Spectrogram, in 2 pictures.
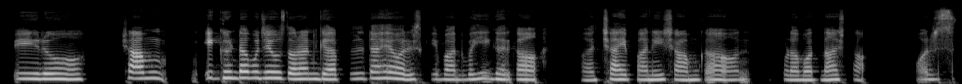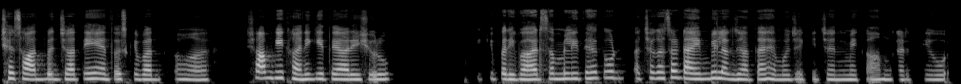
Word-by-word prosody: फ़िर 255 -1 +2 0.8
शाम 280 -1 +4 0.5
1 290 -1 +1
घंटा 300 0 +4
मुझे 295 0 +1
उस 290 -1 +2
दौरान 250 0 +3
गैप 235 -1 +2
मिलता 260 +2 -4
है 285 0 +1
और 250 -4 +3
इसके 235 +1 -6
बाद 225 -1 -2
वही 255 +3 -1
घर 240 -2 +1
का, 225 -2 +1 0.5
अ, 195 0 -5
चाय 230 -2 +2
पानी 215 0 +1
शाम 210 -2 0
का, - - -2 0.7
थोड़ा 205 -1 -1
बहुत 205 0 0
नाश्ता 220 +2 -2 0.5
और 230 - -5
स 235 - -5
6-7 255 -4 +4
बज 235 0 -1
जाते 235 +1 +1
हैं। 255 -2 +2
तो 230 - -3
इसके 240 -1 -4
बाद 225 -1 0 0.2
अ, 220 -2 -2 0.5
शाम 290 -1 +4
के 295 0 +4
खाने 240 -4 +2
की 250 +1 +1
तैयारी 230 -1 +3
शुरू 235 +1 0 0.6
क्योंकि 235 +2 -21
परिवार 230 -1 +4
सम्मिलित 255 +2 -1
है, 280 +1 +1
तो 305 +1 -3 0.2
अच्छा 275 +2 -5
ख़ासा 285 +3 +1
टाइम 255 -1 +3
भी 290 - +2
लग 265 -4 +2
जाता 230 0 0
है, 245 0 +2
मुझे 225 +2 -3
किचन 225 0 -5
में 225 0 0
काम 230 +1 -3
करते 220 +1 -10
हो। 220 +1 -4
235 Hz, 180 wpm, -22 LUFS, 225-260 Hz, 0.8 s, शाम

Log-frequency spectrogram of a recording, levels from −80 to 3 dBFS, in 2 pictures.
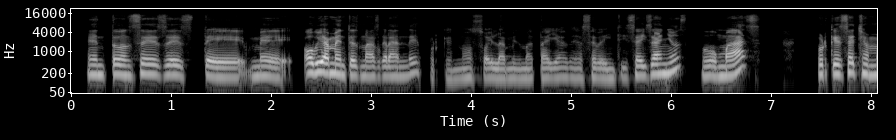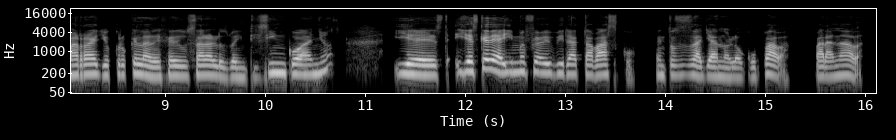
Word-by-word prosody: Entonces, 185 0 -2
este, 165 -4 -1
me 160 -2 -5
obviamente 205 -4 +5
es 170 - -7
más 160 -1 -4
grande 165 +5 -5
porque 130 - -20
no 140 +3 -12
soy 140 +1 -7
la 140 -1 -5
misma 135 0 -11
talla 145 +1 -9
de 145 -1 -14
hace 140 +1 -11
26 145 +5 -7
años, 215 +11 0
o 165 -1 -4
más. 170 - +1 0.6
Porque 185 0 -1
esa 200 +3 0
chamarra 185 -1 +2
yo 180 -2 -4
creo 180 0 -7
que 200 - -2
la 180 -3 +3
dejé 155 +2 -1
de 170 - 0
usar 180 +2 0
a 180 - +3
los 160 -3 -3
25 160 +7 0
años, 190 - -1 0.6
y 200 0 +3
este 180 -2 +5
y 225 +2 +3
es 230 - +5
que 275 - +9
de 260 - +8
ahí 215 0 +4
me 225 +1 -2
fui 220 +2 -2
a - - 0
vivir 200 -1 -1
a 190 - +1
Tabasco. 185 0 -1 0.2
Entonces 180 +1 -9
allá 165 -1 +1
no 155 -1 -6
la 150 - -2
ocupaba, 155 +5 -1 0.2
para 165 -1 0
nada. 180 +2 -2
175 Hz, 195 wpm, -22 LUFS, 155-195 Hz, 0.6 s, que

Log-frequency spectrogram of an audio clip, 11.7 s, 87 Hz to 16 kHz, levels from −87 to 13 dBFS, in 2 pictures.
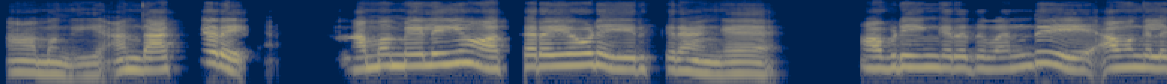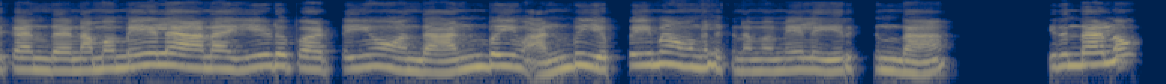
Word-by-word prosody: ஆமங்கய்யா. 160 -4 -5
அந்த 220 0 -1
அக்கறை, 225 +10 +3 0.6
நம்ம 240 +4 +3
மேலயும் 295 +4 +4
அக்கறையோடு 270 +4 +3
இருக்குறாங்க. 210 -6 -2 0.7
அப்படிங்குறது 245 -1 -1
வந்து 275 +8 -1 0.3
அவங்களுக்கு 245 -2 -1
அந்த 215 -1 -4
நம்ம 215 +2 -1
மேல 295 +2 +1
ஆன 240 -1 +2 0.2
ஈடுபாட்டையும், 250 -1 -3
அந்த 200 -2 -3
அன்பையும் 260 +1 -1
அன்பு 240 - -2
எப்பயுமே 290 +7 -3
அவங்களுக்கு 260 -6 -5
நம்ம 205 0 -7
மேல 220 0 -4
இருக்குந்தான். 210 -5 -3 0.6
இருந்தாலும், 280 0 +2
240 Hz, 125 wpm, -23 LUFS, 220-275 Hz, 0.7 s, மேலயும்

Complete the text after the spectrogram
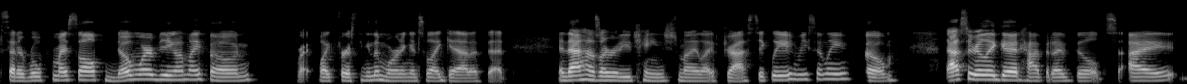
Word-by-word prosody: set 175 - 0
a 165 - +1
rule 180 +2 -2
for 185 +3 -12
myself. 200 +1 +1
No 180 +3 +1
more 235 0 +2
being 220 -1 +1
on 210 +1 -1
my 225 +1 -1
phone, 185 0 -2 0.4
ri - - -5
like, 165 -1 -2
first 165 -2 -1
thing 190 - -10
in 195 - -4
the 210 - 0
morning 165 -3 -4
until 165 +1 -5
I 160 0 -2
get 160 -4 -3
out 150 0 -2
of 150 0 -9
bed - - -6 0.5
and 190 - +2
that 205 +2 +10
has 205 -3 +1
already 180 -2 0
changed 170 -1 -8
my 160 -2 -3
life 155 - -6
drastically 205 +6 -1
recently. 245 +1 -4
So, 170 +2 -1 0.5
that's - - +7
a - - +4
really 225 -1 +6
good 200 -2 +6
habit 170 -2 -4
I've 170 +1 -3
built. 165 0 -7
I 175 +2 +1
185 Hz, 210 wpm, -23 LUFS, 170-210 Hz, 0.5 s, that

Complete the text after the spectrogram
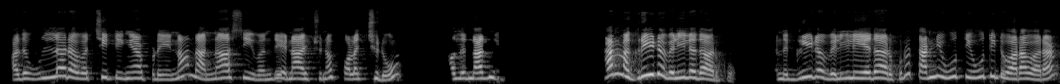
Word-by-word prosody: அத 235 +3 -3
உள்ளற 340 +6 -1
வச்சிட்டீங்க 275 0 -3
அப்படின்னா, 235 +2 -5
அந்த 345 -4 +1
அன்னாசி 305 +5 0
வந்து 235 +3 -7
என்ன 265 0 +1
ஆயிடுச்சுன்னா, 260 +4 -2
பொழைச்சிடும். 255 - -4 0.5
அது 270 +2 -4
நன் 285 +4 +5 1.2
ஆமா. 440 0 +5
கிரீடம் 455 -1 +6
வெளில 310 +2 +4
தான் 250 -3 +4
இருக்கும். - - -18 0.4
அந்த 250 -2 -5
கிரீடம் 335 -1 +1
வெளியிலேயே 285 +2 +3
தான் 295 -1 +6
இருக்கணும். 270 - -8
தண்ணி 335 +6 +3
ஊத்தி 360 -1 -4
ஊத்திட்டு 360 -2 -4
வர, 250 - +3
வர, 225 +2 0
285 Hz, 155 wpm, -23 LUFS, 260-335 Hz, 1.2 s, கிரீடம்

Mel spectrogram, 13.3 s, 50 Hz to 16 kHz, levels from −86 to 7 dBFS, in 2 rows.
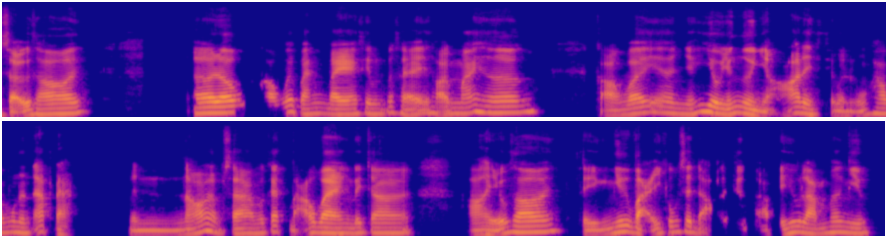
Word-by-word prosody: sự - - +3
thôi. 130 +4 +3 0.8
Ờ, 145 +2 +6
đúng. 155 +3 +6
Còn 120 0 -6
với 170 - -1
bạn 130 -2 -4
bè 120 0 +5
thì 130 0 -5
mình 125 - -7
có 150 - -8
thể 150 - 0
thoải - - 0
mái 140 +4 -2
hơn, 155 +3 0 0.4
còn 105 +2 -3
với 140 +2 0
những 125 0 -5
ví - - -2
dụ 150 -5 +4
những 130 +4 0
người 130 -5 +3
nhỏ 100 +11 0
đi 135 - +2
thì - - -8
mình 90 -2 -6
cũng 90 - -7
hông 130 0 -4
có 140 - -5
nên 130 -1 -3
áp - - +1
đặt, - - -3 0.4
mình 90 0 -6
nói 105 +12 +1
làm 165 - -3
sao 115 +1 +1
với 125 - -6
cách 150 +1 -3
bảo - - -2
ban 125 -2 +7
để 125 - -2
cho 125 0 -1 0.4
họ 90 +1 -3
hiểu 95 +5 0
thôi. 145 +3 +3 0.2
Thì 95 +2 -3
như 150 +6 0
vậy 115 -3 +3
cũng 145 +1 -5
sẽ 145 -2 0
đỡ 120 - -5 0.2
trường - - -11
hợp - - -7
hiểu 135 +7 -2
lầm 115 -2 +1
hơn 140 +1 -3
nhiều. 120 0 -2
130 Hz, 260 wpm, -25 LUFS, 120-145 Hz, 0.8 s, ban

